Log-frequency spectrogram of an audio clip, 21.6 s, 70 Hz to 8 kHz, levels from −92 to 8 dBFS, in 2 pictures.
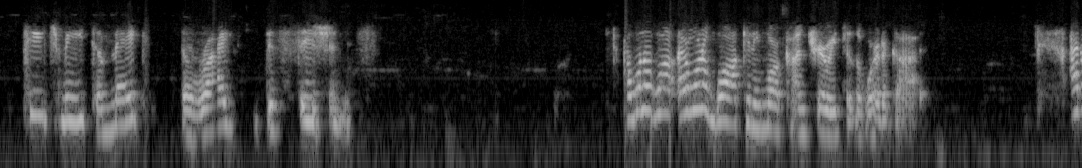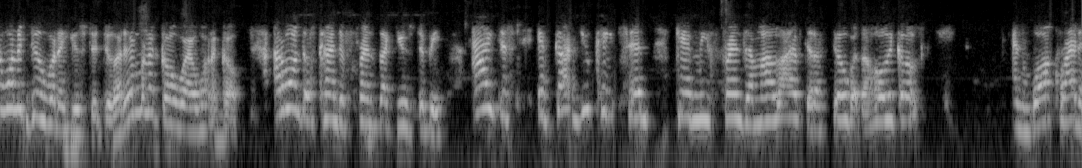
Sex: female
